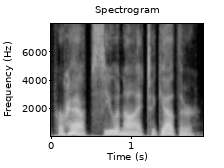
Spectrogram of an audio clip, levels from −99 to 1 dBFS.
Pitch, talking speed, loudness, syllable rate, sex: 170 Hz, 155 wpm, -17 LUFS, 4.5 syllables/s, female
